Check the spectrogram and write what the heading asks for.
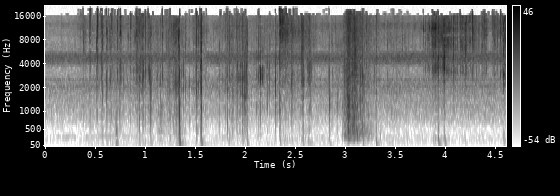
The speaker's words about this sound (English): She could hear her footsteps walking on the leaves. At first, it scared her because it sounded like it was coming from behind her.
